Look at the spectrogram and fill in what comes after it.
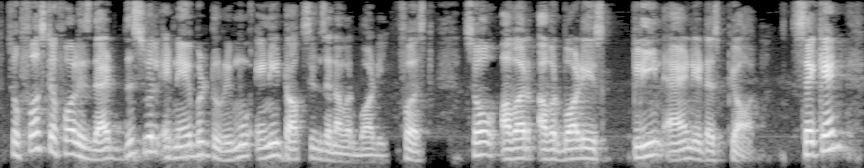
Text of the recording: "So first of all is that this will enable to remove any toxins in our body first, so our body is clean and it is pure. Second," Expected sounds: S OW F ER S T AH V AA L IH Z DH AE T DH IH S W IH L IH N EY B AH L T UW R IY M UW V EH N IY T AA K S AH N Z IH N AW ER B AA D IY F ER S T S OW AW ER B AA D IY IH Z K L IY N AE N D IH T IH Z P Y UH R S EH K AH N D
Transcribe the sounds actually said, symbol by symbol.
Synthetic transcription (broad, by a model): S OW F ER S T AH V AA L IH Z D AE T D IH S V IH L IH N EY B AH L T UW R IY M UW V EH N IY T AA K S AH N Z IH N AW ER B AA D IY F ER S T S OW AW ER B AA D IY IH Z K L IY N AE N D IH T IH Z P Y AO R S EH K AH N D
